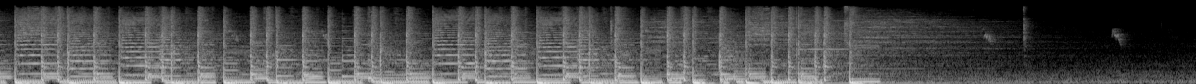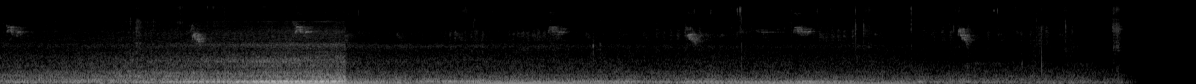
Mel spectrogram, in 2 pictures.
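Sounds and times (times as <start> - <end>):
small birds chirping: 11.0 - 12.7, 13.3 - 23.4.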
